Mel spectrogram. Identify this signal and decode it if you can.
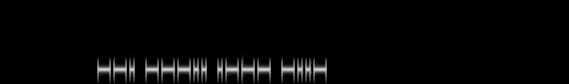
Morse code, heard as a keyed tone, about 32 wpm, 700 Hz. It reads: G8JX
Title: DXCC-100 Call Signs - 4 Characters - Repeated 2x - 30wpm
